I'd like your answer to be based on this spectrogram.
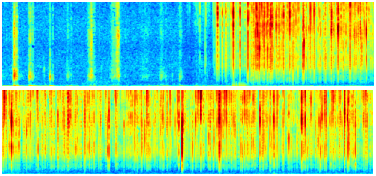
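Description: A flat wooden stick scrapes and crushes purple glitter pressed eyeshadow, already partly crumbled, in the pan of a small round black plastic compact. A few short, separate scratches come first, then a dense, steady, bright crunching and grinding of the powder runs to the end.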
